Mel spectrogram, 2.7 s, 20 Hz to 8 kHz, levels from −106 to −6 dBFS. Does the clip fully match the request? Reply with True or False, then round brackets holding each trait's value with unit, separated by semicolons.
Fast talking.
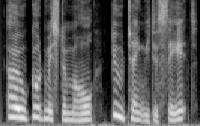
True (225 wpm)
